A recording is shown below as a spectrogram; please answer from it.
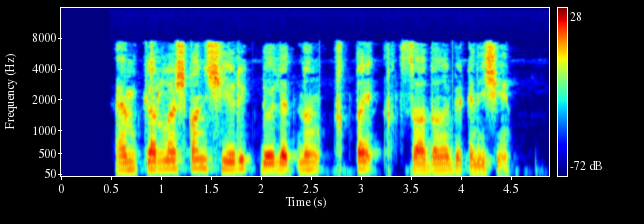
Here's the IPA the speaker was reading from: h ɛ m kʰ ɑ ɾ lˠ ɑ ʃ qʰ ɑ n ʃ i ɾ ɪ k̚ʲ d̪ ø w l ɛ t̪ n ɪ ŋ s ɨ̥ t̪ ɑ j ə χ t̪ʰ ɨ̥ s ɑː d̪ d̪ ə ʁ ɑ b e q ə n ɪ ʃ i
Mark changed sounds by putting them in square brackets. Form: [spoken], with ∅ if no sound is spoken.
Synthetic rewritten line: h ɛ m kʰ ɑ ɾ lˠ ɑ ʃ [q] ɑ n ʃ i ɾ ɪ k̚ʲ d̪ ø w l ɛ t̪ n ɪ ŋ [χ] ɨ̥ t̪ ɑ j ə χ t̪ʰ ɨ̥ s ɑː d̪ d̪ ə ʁ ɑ b e q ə n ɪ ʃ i

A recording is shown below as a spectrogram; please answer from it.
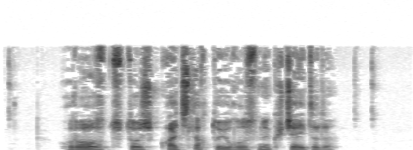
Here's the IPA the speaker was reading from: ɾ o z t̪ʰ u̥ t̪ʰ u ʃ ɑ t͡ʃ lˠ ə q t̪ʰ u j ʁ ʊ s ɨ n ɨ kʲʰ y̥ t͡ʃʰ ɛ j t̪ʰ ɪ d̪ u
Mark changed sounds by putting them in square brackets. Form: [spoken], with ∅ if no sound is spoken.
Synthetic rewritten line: ɾ o z t̪ʰ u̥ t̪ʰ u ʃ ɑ t͡ʃ lˠ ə q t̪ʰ u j ʁ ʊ s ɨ n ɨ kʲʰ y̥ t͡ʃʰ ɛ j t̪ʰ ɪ d̪ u

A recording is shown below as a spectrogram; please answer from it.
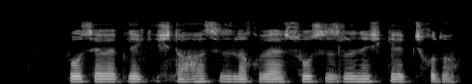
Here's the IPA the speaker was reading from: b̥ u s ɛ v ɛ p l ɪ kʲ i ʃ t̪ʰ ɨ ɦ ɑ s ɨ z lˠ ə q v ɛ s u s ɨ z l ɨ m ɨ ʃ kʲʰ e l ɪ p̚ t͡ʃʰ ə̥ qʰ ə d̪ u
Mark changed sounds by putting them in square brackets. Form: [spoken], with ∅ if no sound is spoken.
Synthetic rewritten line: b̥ u s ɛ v ɛ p l ɪ kʲ i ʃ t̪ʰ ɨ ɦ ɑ s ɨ z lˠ ə q v ɛ s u s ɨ z l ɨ [n] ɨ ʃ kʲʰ e l ɪ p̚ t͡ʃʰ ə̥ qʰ ə d̪ u

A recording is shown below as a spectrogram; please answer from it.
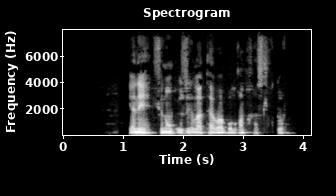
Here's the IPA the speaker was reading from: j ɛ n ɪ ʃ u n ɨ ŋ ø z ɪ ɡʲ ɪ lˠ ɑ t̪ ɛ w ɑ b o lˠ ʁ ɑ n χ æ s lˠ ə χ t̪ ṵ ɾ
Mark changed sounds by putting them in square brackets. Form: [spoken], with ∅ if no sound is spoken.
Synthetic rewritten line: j ɛ n ɪ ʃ u n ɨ ŋ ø z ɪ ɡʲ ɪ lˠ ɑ [t̪ʰ] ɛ w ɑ b o lˠ ʁ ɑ n χ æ s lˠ ə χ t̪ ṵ ɾ

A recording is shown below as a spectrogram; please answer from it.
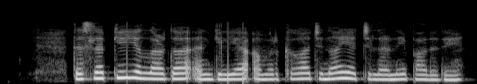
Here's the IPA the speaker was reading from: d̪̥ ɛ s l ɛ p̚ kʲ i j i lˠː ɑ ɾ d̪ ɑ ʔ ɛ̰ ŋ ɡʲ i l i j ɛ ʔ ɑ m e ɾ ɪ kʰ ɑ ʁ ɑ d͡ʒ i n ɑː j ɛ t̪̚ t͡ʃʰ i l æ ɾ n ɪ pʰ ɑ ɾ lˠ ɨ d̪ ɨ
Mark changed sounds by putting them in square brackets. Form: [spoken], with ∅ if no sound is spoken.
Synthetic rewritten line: d̪̥ ɛ s l ɛ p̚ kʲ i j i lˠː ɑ ɾ d̪ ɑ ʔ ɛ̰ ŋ ɡʲ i l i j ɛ ʔ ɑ m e ɾ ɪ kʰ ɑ ʁ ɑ d͡ʒ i n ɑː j ɛ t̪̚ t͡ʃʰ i l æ ɾ n ɪ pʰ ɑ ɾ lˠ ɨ d̪ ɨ

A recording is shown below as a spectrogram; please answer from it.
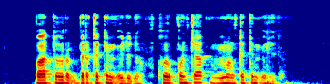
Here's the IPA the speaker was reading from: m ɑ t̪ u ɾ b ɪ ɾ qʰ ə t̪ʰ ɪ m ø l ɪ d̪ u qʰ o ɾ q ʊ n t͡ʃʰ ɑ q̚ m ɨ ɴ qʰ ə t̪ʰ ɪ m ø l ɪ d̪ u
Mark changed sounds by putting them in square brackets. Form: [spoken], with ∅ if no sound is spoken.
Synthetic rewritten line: [b] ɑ t̪ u ɾ b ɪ ɾ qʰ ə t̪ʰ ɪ m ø l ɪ d̪ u qʰ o ɾ q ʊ n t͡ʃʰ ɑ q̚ m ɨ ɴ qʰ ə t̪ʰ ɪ m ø l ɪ d̪ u

